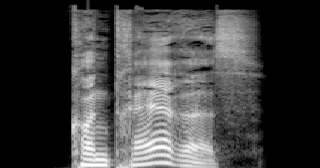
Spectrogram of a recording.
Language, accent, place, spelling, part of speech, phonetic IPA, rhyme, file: German, Germany, Berlin, konträres, adjective, [kɔnˈtʁɛːʁəs], -ɛːʁəs, De-konträres.ogg
- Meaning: strong/mixed nominative/accusative neuter singular of konträr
